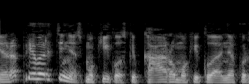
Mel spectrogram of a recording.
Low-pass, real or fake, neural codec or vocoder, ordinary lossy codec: 7.2 kHz; fake; vocoder, 24 kHz, 100 mel bands, Vocos; MP3, 32 kbps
